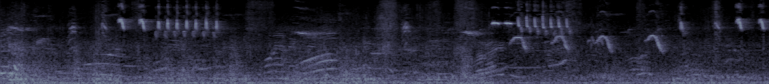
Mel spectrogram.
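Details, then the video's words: Parva-type Javan bushlark delivering quick high chipping runs and sharp upward-hooked whistled notes, repeated in bursts with brief pauses, over a constant low background drone. "Suara Burung Branjangan Parva"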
